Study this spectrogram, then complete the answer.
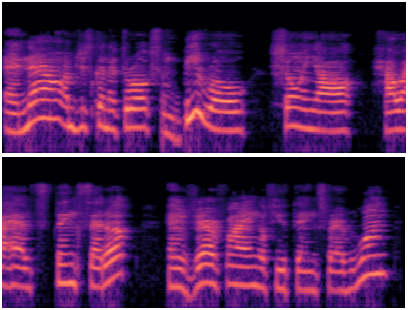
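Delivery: ordinary talk, nothing marked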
